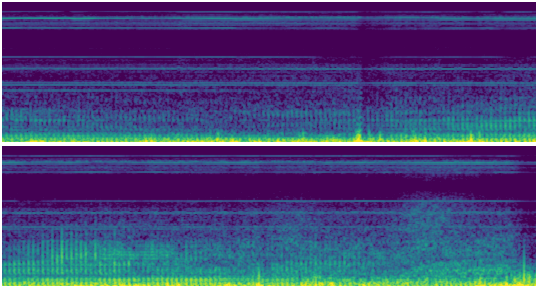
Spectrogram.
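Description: Electric-hydraulic power trim pump of a Volvo Penta SX outdrive running with a steady whine and hum as it tilts the drive down. There is one sharp click about three and a half seconds in.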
